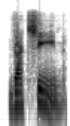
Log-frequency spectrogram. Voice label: "vaccine", American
